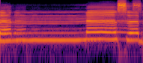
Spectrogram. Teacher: الناس میں نون مشدد ہے، یہاں پر غنہ کر کے پڑھیں گے۔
